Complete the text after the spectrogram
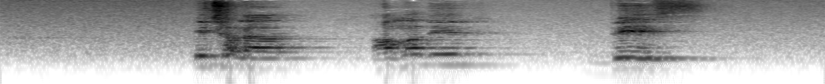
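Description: A young man speaks calmly and clearly close to a microphone.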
